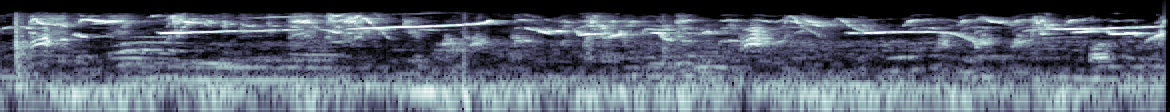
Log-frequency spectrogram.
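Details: Captive white-rumped shama from a breeder in a rich, unbroken song of warbled trills, clear rising whistles and rapid chattering, loud and varied throughout, with a faint low hum in the background.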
